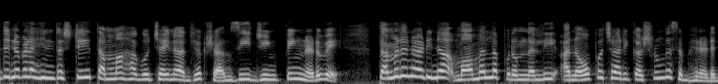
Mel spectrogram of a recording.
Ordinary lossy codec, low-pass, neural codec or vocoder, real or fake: none; none; codec, 16 kHz, 2 kbps, X-Codec, WavLM features, trained on Multilingual LibriSpeech; fake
